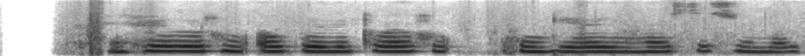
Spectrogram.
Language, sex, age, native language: Icelandic, male, 11, Polish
